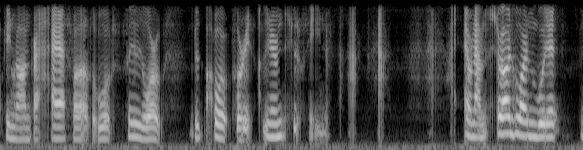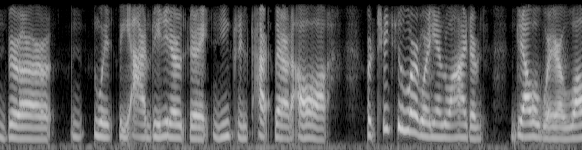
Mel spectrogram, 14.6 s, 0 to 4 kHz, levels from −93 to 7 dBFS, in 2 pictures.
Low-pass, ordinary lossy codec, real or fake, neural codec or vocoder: 3.6 kHz; AAC, 32 kbps; fake; autoencoder, 22.05 kHz, a latent of 192 numbers a frame, VITS, trained on many speakers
